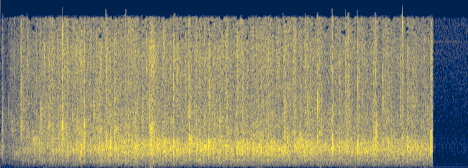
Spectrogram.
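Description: An audience bursts into steady, loud applause to welcome speakers giving a talk on Red Star OS: a dense wash of many hands clapping that swells in the first second, holds for about five seconds, then cuts off abruptly.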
